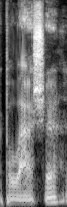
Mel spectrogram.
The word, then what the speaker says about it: Appalachia: about it in like Appalachia. Yeah. Or Appalachia is how it's actually pronounced.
